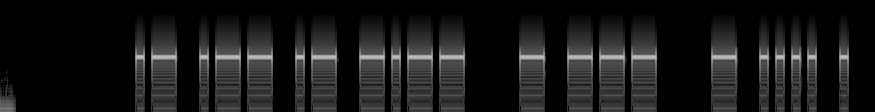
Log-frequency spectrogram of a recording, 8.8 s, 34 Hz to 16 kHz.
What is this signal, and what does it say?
Morse code, heard as a keyed tone, about 15 wpm, 700 Hz. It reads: AWAY TO THE
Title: Sentences from Top 1000 Words - Review Part 2 - 15wpm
